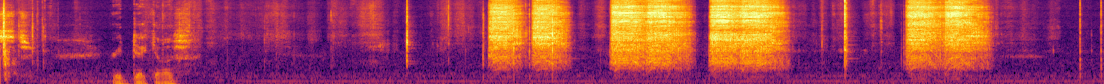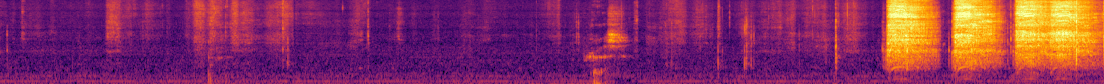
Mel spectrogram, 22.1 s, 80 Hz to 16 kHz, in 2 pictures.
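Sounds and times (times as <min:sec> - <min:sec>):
small tool clicks: 0:04.8 - 0:10.0, 0:19.9 - 0:22.0
loud rasping bursts: 0:04.9 - 0:07.9, 0:09.0 - 0:10.0, 0:19.9 - 0:22.0.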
